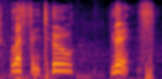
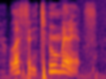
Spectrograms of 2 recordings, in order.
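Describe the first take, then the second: First: "two" pitched high, then a pause before "minutes"; higher repeat, broken just before "minutes"; drawn-out emphatic repeat. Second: Said in the usual way. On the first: Real, not acted. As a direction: hang on "two", then drop "minutes" separately.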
